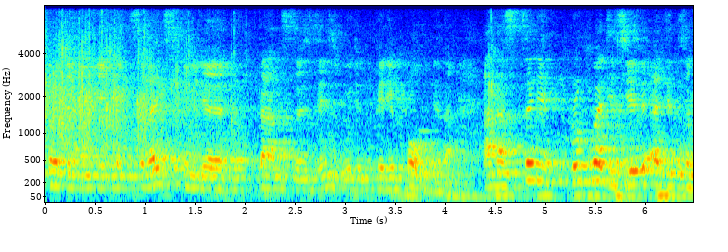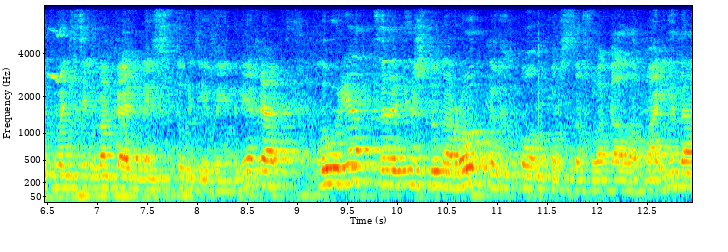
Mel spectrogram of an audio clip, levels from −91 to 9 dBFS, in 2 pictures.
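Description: No technical faults are audible.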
